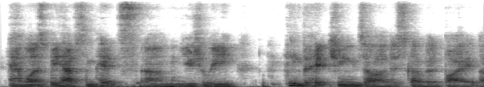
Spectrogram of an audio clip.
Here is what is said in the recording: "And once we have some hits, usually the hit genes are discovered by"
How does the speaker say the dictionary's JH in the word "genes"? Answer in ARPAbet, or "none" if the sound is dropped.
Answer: CH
